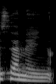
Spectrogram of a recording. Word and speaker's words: Samhain: pour la fête de saigne alors moi je le prononce à la française puisque je n'ai pas de connotation en fait sur les fêtes dites de sorcières donc c'est pour ça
